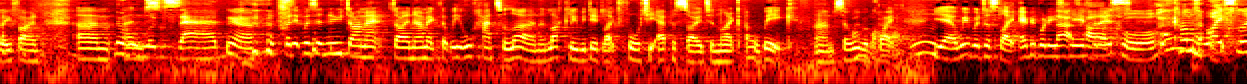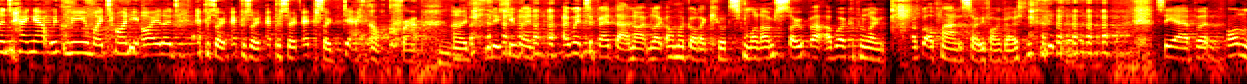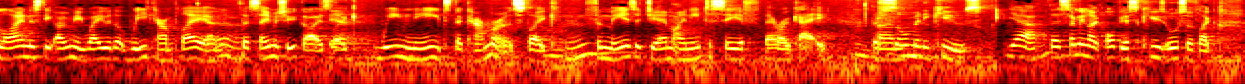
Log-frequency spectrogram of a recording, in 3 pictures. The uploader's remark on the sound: MCM Comic Con London 2023. A live recording of the panel. Due to the live nature of this recording, the audio levels may vary.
